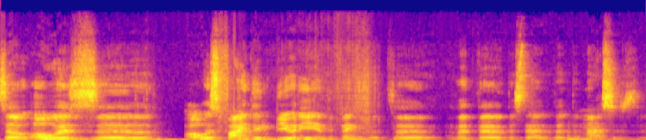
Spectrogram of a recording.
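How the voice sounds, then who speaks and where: A man's fairly low voice at a fairly slow pace, with big swings in loudness, audible room echo and noticeable background noise. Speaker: podcast co-host. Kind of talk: casual chat. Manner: halting, many repetitions and fillers.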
